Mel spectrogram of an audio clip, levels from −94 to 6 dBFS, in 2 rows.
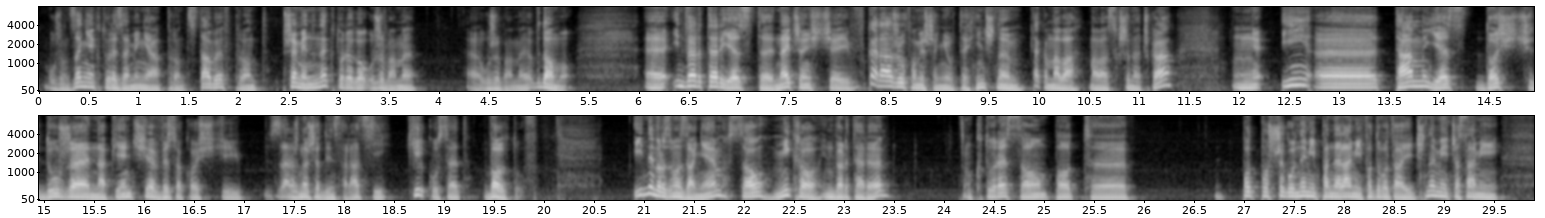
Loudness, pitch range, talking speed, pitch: -18 LUFS, 100-135 Hz, 100 wpm, 115 Hz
